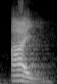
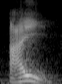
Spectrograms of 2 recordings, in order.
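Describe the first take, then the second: First: The stress falls on the first vowel. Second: The stress falls on the second vowel. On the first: "con acento en la A" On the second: "con acento y tilde en la I"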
